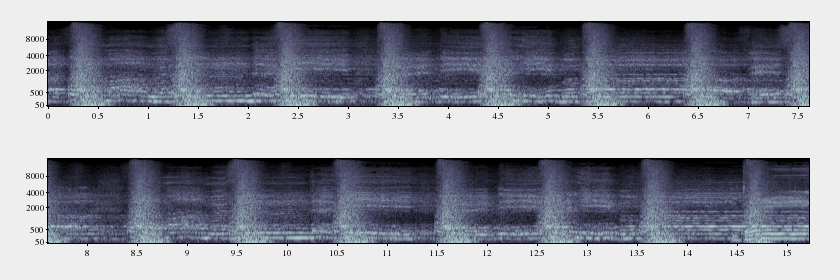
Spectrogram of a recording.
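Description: Noha interlude: matam, hands beating on the chest in a steady rhythm of about one stroke a second, over a chorus of voices holding the tune.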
